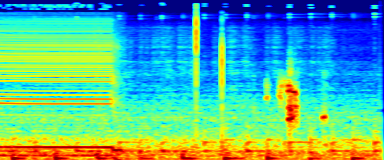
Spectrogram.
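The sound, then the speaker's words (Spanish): A buzzy electronic telephone ring sounds briefly, then cuts off after under a second, leaving a steady low rhythmic pulsing in the background and a few faint high chirps. “En ese momento, suena su teléfono.”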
